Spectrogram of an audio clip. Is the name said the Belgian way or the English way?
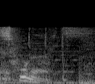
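Belgian. The name is said with a Belgian pronunciation. "what is like the Belgian pronunciation?"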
